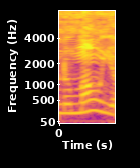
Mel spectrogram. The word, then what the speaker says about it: pneumonia: letter no Mon you the P is silent would take it out we don't need to be there who who put the P on pneumonia verse 4 Lomas I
